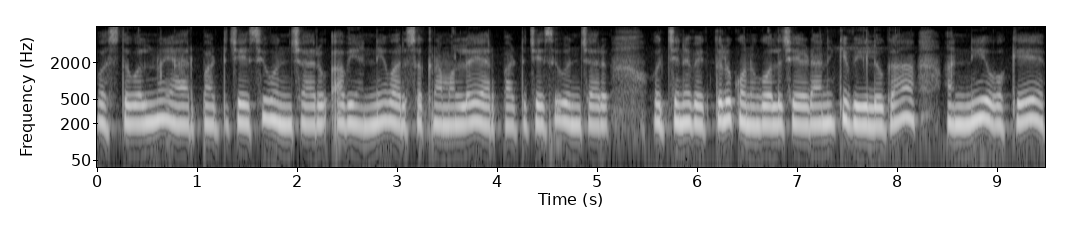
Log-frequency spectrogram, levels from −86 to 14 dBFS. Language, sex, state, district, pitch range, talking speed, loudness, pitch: Telugu, female, Andhra Pradesh, Chittoor, 195-210 Hz, 115 wpm, -14 LUFS, 200 Hz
